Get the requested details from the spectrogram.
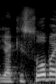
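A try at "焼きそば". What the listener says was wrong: É questão de acento, de acentuação. Em japonês não existe a sílaba tônica. Não existe uma sílaba mais forte.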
